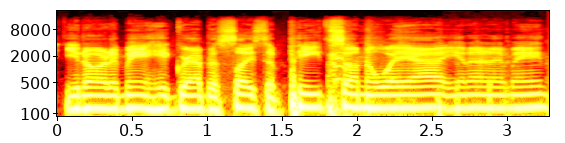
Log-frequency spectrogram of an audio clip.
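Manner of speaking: hammed-up Brooklyn wise guy; Brooklyn accent. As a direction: play a New York pizza guy. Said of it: "Your Brooklyn accent".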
